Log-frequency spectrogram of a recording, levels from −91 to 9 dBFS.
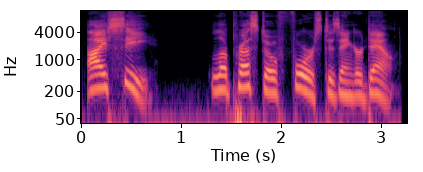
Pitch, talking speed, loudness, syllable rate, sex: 195 Hz, 130 wpm, -18 LUFS, 4.3 syllables/s, female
